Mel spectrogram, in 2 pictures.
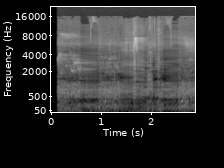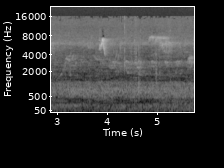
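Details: Oriental dwarf kingfisher in Bondla Wildlife Sanctuary, March 2019, giving three thin, very high squeaky notes about two seconds apart, over a steady hiss of forest background noise.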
